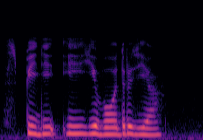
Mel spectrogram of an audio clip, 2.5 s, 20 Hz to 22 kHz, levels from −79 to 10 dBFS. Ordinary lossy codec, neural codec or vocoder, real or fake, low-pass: none; none; real; 7.2 kHz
